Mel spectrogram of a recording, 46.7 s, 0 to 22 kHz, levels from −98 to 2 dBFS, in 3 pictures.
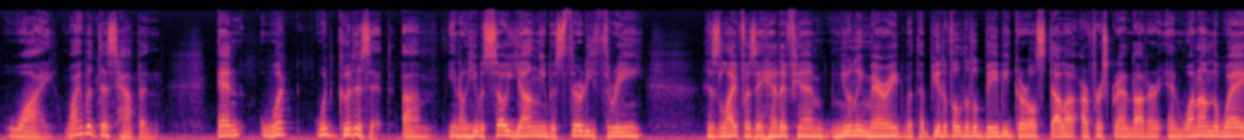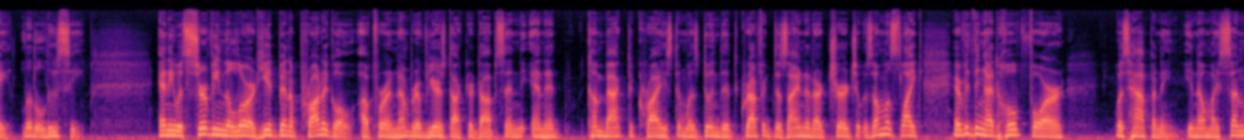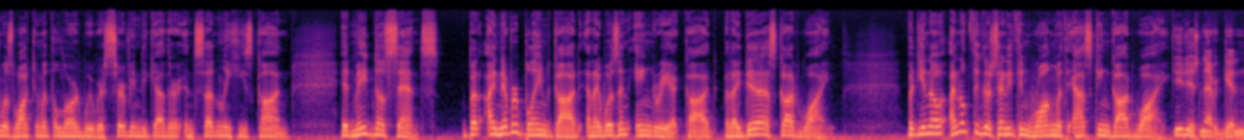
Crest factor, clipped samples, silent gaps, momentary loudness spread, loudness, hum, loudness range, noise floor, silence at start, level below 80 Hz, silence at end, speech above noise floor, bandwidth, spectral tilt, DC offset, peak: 16 dB; under 0.1%; none; 8 LU; -22 LUFS; none; 3 LU; -44 dBFS; 0 s; -42 dBFS; 0 s; 22 dB; 16.5 kHz; -6 dB/octave; under 0.1%; -6 dBFS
